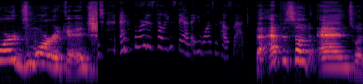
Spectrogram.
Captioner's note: voice speeds up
